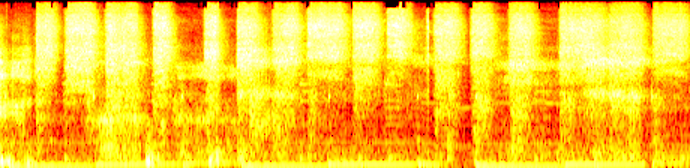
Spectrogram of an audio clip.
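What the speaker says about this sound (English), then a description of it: "So now we're gonna go with the second and the last coat of the clear coat." Clear coat sprayed onto alloy wheels in repeated close, loud hissing bursts from a spray gun, each pass separated by brief pauses, with a steady low compressor drone underneath and no talking.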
